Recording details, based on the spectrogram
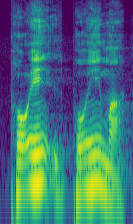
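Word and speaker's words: poiema: Poema. It's like the word, it wanted to say the word poem.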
